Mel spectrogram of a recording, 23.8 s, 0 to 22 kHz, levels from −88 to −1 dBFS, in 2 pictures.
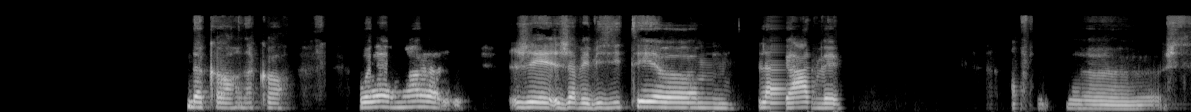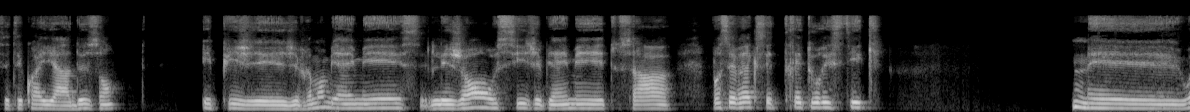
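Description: At 6.83 to 6.88 s and 7.08 to 7.14 s, short concealed packet loss: roughly 20 ms and 40 ms of audio arrived too late, and the receiver extended the preceding speech to cover each hole, leaving brief smears or wobbles. From 7.50 to 8.59 s and 9.05 to 10.80 s, repeated packet loss (robotic sound): a quick run of holes, up to 137 ms and 71 ms long, each patched in turn, produces choppy speech with pieces missing. About 40% of the first span and 23% of the second are filled-in sound.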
